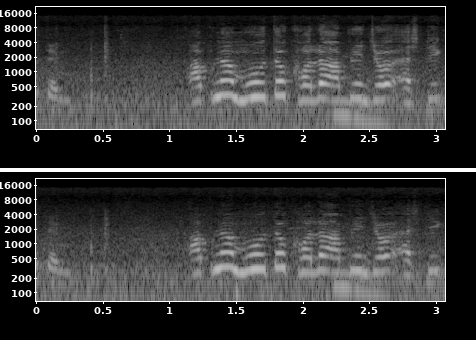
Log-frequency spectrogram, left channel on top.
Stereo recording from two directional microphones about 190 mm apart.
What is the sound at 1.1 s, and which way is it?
Speech, 5° left (ahead or behind).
